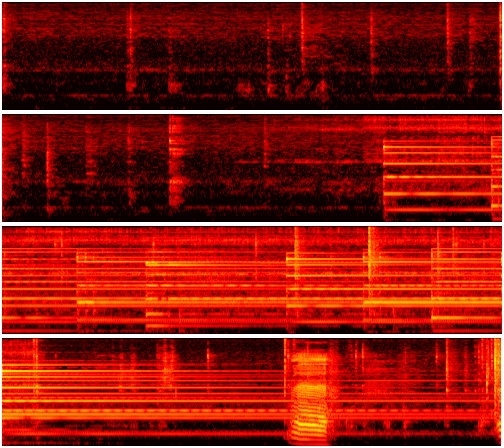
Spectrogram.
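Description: A Seth Thomas mantle clock ticks faintly and sparsely indoors, then breaks into a long run of ringing chimes that layer and sustain for about ten seconds, ending in a louder final clang.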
